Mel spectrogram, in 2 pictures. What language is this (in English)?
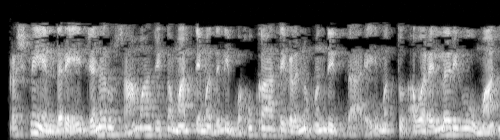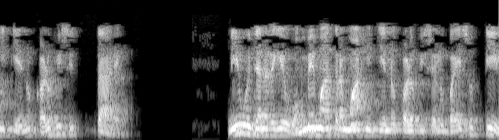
Kannada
